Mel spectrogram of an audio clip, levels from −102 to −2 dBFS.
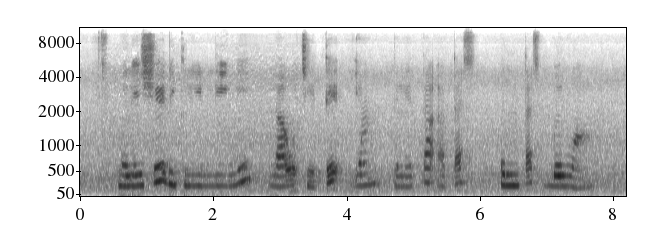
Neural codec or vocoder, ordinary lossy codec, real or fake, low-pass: none; Opus, 24 kbps; real; 9.9 kHz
